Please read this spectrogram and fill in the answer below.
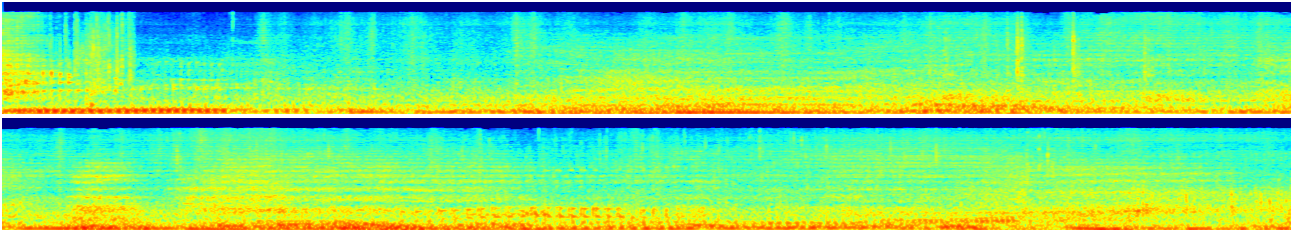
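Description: Film creature sound design: monster growls and roars over a low, rumbling music score, with a heavy low rumble in the first second.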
